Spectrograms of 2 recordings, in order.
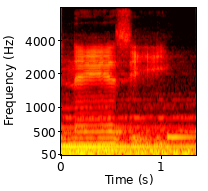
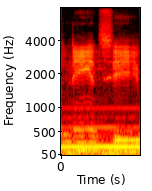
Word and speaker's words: Nazzy: and this octopus's name was Nazzy, not Nancy, Nazzy. Can't you say it like Nancy, but it's not Nancy, it's Nazzy the octopus.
